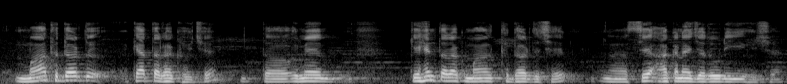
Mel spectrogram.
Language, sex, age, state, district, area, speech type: Maithili, male, 18-30, Bihar, Madhubani, rural, spontaneous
